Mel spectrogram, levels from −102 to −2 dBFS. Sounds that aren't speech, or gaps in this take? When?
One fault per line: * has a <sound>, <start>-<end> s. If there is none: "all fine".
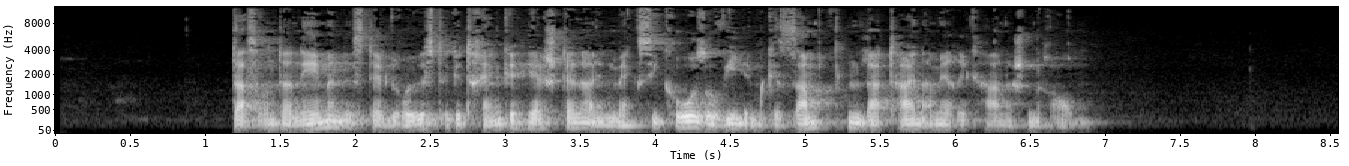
all fine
